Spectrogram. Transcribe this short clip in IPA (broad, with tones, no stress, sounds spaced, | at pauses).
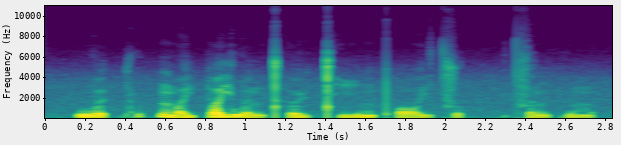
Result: w ɵ˧ t̚ kʷ ɪ˥ k̚ m ɐ˨˧ j p ɐ˥ j w ɵ˨˩ n t̪ʰ ɵ˨˥ ɥ t̪ʰ iː˨˥ m pʰ ɔː˨˩ j t͡s ʊ˨ k̚ | t͡s ɐ˨˩ ŋ kʷ ɐ˨˩ m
